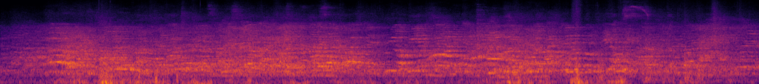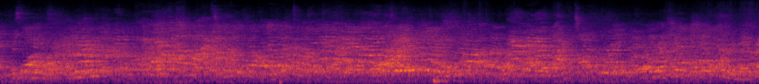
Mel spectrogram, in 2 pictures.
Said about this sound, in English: was fourth and fifth graders eating lunch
